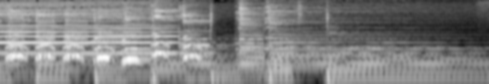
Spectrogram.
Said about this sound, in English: I'll play them barking dogs all day, but please don't make me play that grandma song.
